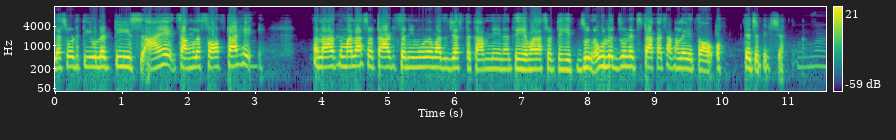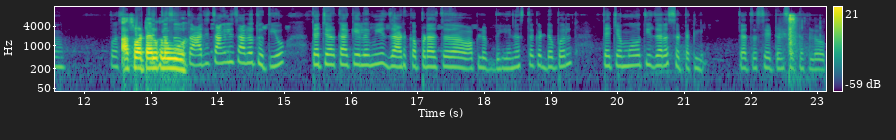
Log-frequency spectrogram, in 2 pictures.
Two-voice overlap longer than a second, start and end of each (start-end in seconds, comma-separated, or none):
none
